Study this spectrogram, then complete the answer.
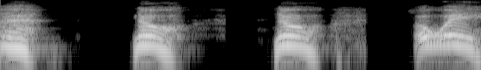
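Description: Put-on character voice with a high pitch. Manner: frightened, pleading.

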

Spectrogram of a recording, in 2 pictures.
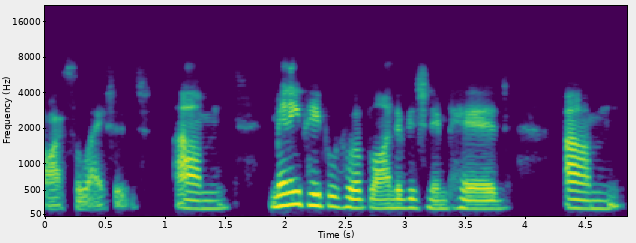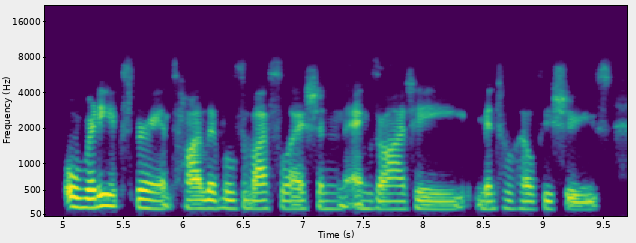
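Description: With an Australian accent, a woman talks at a moderate pace in a dry, close sound with no echo. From Queensland, Australia. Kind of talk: interview. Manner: hesitant, many fillers.

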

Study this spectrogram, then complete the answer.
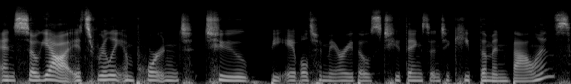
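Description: A woman with a Canadian accent and a normal speaking voice talks at a moderate pace and medium pitch, with fairly even intonation, hardly any pauses, and a very clean recording over a silent background. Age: 50s. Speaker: senior living innovation executive. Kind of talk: interview conversation.

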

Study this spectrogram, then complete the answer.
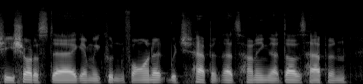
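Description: With an Australian accent, a man of fairly low pitch and a dark, mellow tone is heard in dry, close sound with no echo and a very clean recording with a silent background. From Victoria, Australia. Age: 20s. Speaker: hunter. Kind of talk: casual chat.

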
